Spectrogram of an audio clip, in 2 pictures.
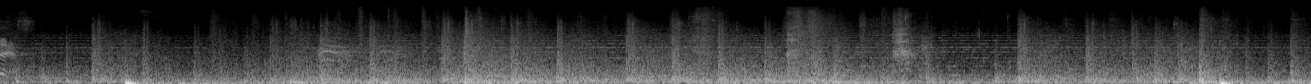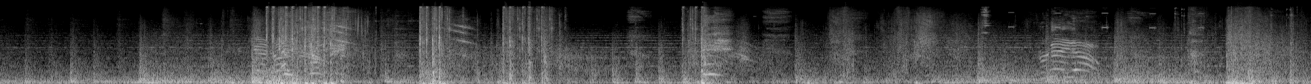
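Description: Rapid bursts of video game gunfire from Rise of the Tomb Raider, with fusillades and heavy impacts sustained across the scene, peaking in loud sharp volleys midway, while voices talk over the shooting.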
